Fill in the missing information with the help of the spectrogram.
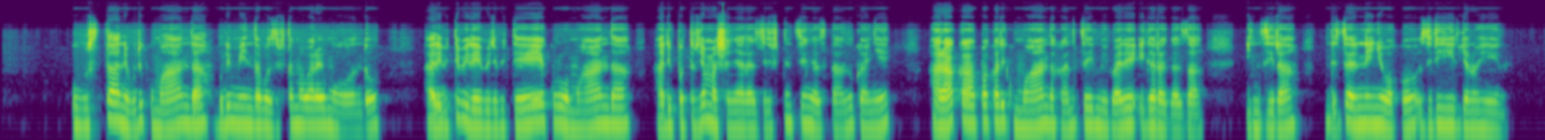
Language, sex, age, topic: Kinyarwanda, female, 25-35, government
